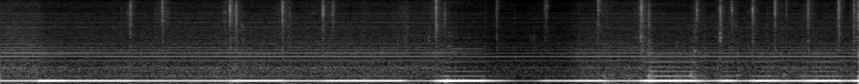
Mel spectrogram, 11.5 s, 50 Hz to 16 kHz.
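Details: Hartke Model 2000 200 W bass amp after repair of input problems: steady low test tone swelling and dipping cleanly as dusty EQ sliders are worked, no crackle or dropouts; controls cleared by use, working normally.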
